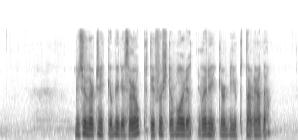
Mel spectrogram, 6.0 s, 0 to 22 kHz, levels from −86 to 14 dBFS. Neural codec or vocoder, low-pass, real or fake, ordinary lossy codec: autoencoder, 22.05 kHz, a latent of 192 numbers a frame, VITS, trained on one speaker; 9.9 kHz; fake; none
